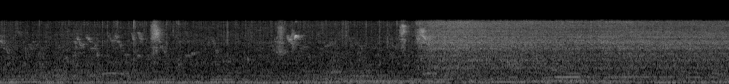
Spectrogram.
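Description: Pork ribs frying in a hot wok, quiet at first with a few short high chirps, then a steady sizzle starting about four seconds in as patis (fish sauce) goes into the hot pan.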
